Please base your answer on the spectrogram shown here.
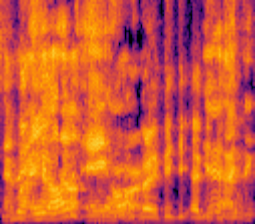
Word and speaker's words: Millar: It's Millar. But I think it pronounces is. it Miller.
